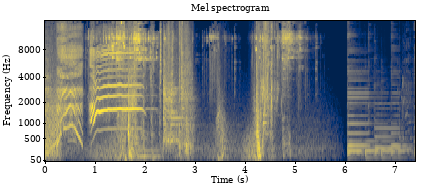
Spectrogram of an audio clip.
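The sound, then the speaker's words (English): In a video ad, a wrecking ball smashes into a figure of Helvetia, a Swiss national emblem: a screeching, groaning impact, then heavy crashing and crumbling debris in several bursts, followed by a short pause and music starting up. “what we're seeing in that video is Helvetia, a Swiss emblem.”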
